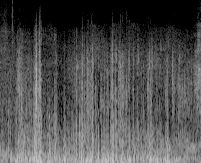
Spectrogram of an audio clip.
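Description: Wind buffeting the microphone: a steady low rumble with many short crackles and knocks through it.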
